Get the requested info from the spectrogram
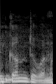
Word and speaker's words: Gundogan: So you're not pronouncing him right either. You see, it's a soft G. You see, you can't do Laporte and you can't do Gundogan either.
